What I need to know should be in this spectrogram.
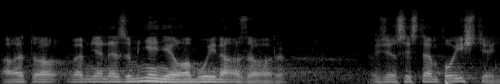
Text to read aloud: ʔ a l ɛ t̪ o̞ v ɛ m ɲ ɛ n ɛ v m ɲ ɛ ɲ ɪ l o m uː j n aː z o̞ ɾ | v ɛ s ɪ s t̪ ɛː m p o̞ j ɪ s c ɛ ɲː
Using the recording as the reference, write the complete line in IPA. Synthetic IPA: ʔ a l ɛ t̪ o̞ v ɛ m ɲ ɛ n ɛ z m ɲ ɛ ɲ ɪ l o m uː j n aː z o̞ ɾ | ʒ ɛ s ɪ s t̪ ɛː m p o̞ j ɪ ʃ c ɛ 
